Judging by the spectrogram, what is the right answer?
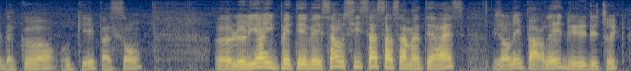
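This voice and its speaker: A man's voice: medium pitch, dry recording. A man hosts a casual live morning stream, rambling and restarting as he greets viewers and reads their comments. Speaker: host of a live community morning show.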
